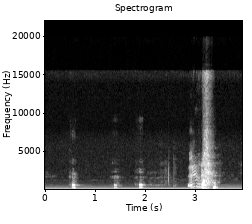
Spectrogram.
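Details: Person sick with a cold sneezing: a few soft vocal sounds, then one loud, sharp explosive sneeze.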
